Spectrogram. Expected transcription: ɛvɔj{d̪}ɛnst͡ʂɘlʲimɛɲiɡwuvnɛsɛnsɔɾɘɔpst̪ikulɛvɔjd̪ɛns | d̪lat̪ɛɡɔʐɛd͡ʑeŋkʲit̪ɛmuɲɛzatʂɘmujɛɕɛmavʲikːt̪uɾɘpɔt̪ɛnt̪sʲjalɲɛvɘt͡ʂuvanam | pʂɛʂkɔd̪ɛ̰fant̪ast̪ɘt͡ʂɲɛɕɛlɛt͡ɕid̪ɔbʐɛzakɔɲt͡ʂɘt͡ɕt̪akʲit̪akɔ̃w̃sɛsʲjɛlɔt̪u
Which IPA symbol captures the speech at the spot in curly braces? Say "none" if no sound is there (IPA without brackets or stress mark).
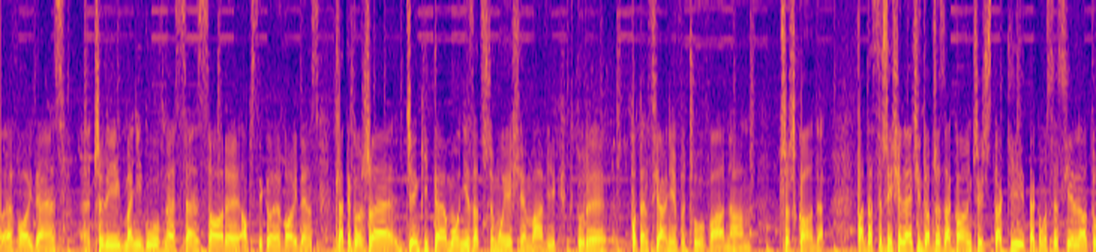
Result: d̪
